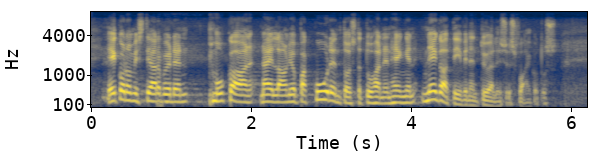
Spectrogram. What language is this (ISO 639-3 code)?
fin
